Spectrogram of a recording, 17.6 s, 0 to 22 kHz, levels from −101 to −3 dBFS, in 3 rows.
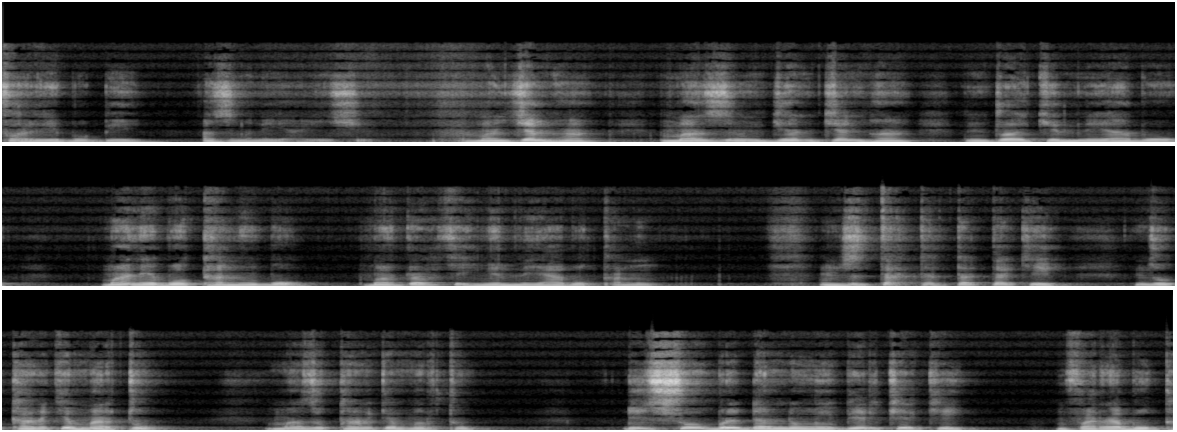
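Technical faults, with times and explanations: Throughout, channel delay (comb filtering): one channel runs late by a little under a millisecond, and when the two are folded to mono the shared speech cancels at regularly spaced frequencies, the first notch falling near 700 Hz, with further notches repeating upward through the kilohertz range. Those fixed gaps carve out parts of the vowel and presence region, so the voice sounds hollow and phasey, as if heard through a tube, for the whole clip.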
